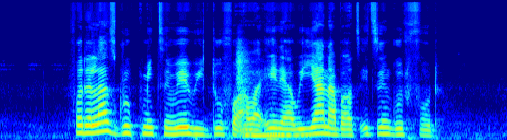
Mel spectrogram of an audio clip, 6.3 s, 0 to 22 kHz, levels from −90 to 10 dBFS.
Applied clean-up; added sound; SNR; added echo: none; Guitar; 12 dB; none.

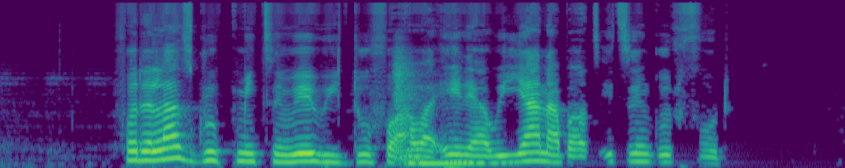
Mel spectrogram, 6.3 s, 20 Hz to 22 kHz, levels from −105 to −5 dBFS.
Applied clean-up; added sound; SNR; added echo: classical method spectral subtraction.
